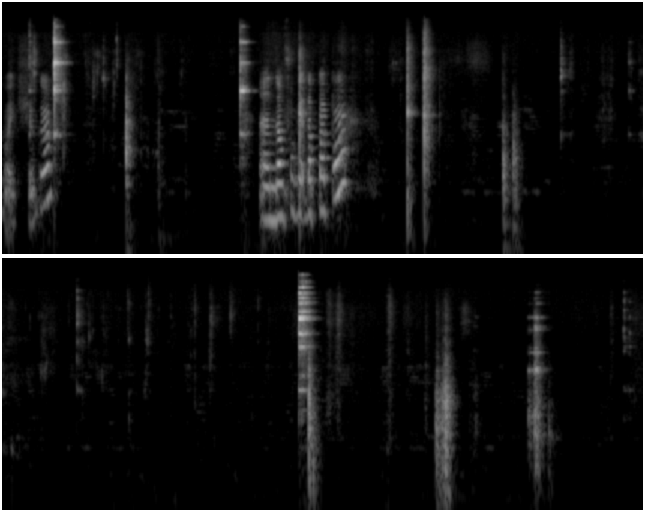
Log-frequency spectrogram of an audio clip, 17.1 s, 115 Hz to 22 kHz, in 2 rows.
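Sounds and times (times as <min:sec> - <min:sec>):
spoon clinking against bowl: 0:00.7 - 0:01.0, 0:03.2 - 0:03.4, 0:07.4 - 0:07.7, 0:08.3 - 0:08.7, 0:09.5 - 0:09.9, 0:12.5 - 0:12.8, 0:16.8 - 0:17.0.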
